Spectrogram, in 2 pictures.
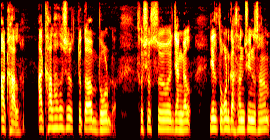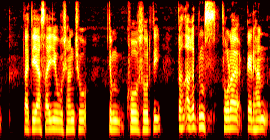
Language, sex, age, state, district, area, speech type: Kashmiri, male, 18-30, Jammu and Kashmir, Kulgam, rural, spontaneous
